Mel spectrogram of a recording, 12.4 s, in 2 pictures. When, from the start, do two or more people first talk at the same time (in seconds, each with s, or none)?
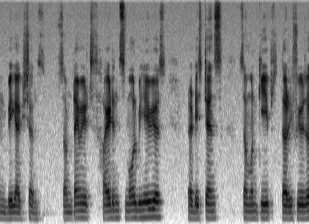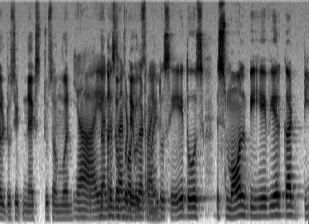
8.2 s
